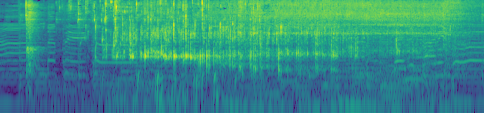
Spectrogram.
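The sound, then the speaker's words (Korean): Cola gushes into a glass full of ice, opening with a few clinks before a steady pour and a crackling fizz that swells, then gradually settles. “지금부터 얼음 가득 넣은 유리잔에 시원한 콜라 콸콸콸 부어드릴게요.”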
